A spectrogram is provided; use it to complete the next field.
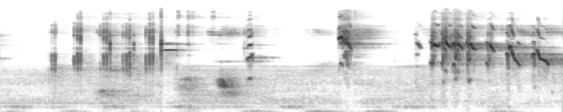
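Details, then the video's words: Common myna giving a varied chattering series: rapid clicks and harsh notes, low gurgling sounds, a short whistle, then a loud rasping squawk and a dense burst of scratchy, chattering notes with a descending whistled phrase. Quiet background. "Mena Birds ( শালিক পাখি )"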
